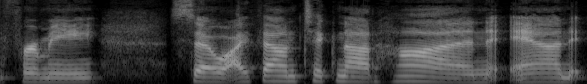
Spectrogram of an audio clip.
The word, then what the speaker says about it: Thich Nhat Hanh: Thich Nhat Hanh is how you pronounce it.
